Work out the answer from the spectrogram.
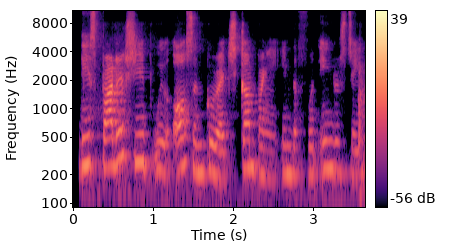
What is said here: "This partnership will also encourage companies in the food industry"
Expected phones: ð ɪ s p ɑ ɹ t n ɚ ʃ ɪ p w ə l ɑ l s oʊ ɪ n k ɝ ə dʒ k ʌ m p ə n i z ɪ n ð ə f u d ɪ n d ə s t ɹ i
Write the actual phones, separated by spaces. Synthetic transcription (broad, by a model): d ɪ s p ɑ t n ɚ ʃ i p w ə l ɑ l s oʊ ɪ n k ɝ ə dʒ k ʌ m p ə n i ɪ n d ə f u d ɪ n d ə s t ɹ i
